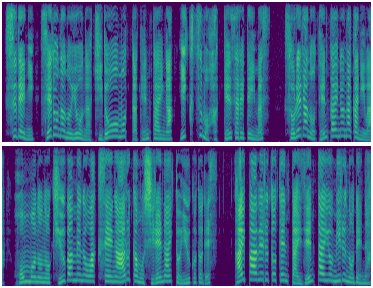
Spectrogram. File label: Narrational Documentaries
